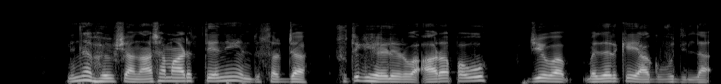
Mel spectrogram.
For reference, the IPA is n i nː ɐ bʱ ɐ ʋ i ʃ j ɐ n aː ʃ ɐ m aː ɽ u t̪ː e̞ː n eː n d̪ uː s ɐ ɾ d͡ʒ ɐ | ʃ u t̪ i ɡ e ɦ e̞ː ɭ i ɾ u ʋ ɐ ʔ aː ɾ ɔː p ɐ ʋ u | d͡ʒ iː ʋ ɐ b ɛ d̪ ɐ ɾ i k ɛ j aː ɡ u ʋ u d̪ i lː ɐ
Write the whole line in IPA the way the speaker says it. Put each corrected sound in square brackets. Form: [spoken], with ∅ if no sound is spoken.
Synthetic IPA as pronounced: n i nː ɐ bʱ ɐ ʋ i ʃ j ɐ n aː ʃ ɐ m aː ɽ u t̪ː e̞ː n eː n d̪ [u] s ɐ ɾ d͡ʒ ɐ | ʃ u t̪ i ɡ e ɦ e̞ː ɭ i ɾ u ʋ ɐ ʔ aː ɾ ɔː p ɐ ʋ u | d͡ʒ iː ʋ ɐ b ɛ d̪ ɐ ɾ i k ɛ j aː ɡ u ʋ u d̪ i lː ɐ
